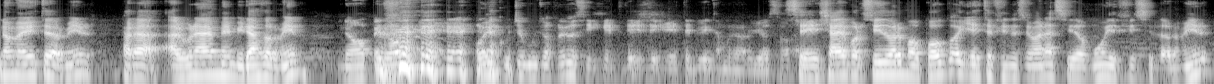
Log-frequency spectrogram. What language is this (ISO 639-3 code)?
spa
